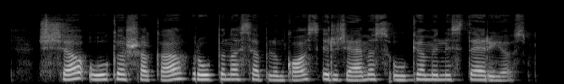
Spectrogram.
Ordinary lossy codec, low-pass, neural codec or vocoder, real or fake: MP3, 48 kbps; 10.8 kHz; none; real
